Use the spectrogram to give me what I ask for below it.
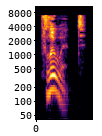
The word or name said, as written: fluent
